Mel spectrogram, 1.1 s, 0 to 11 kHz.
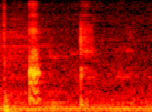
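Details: Hiccups in an infant: two brief, abrupt catches of breath about 0.4 seconds apart over a low room hum.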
